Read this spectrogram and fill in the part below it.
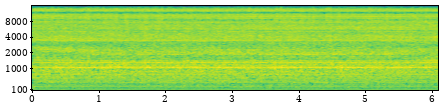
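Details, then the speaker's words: Champion 3000-running-watt 120V generator model 40026 after carburetor cleaning (rusted tank, old fuel), 87 hours; steady even drone with no misses, knocks or surging, normal running. "put a half load on it 1500 watts and it held right at 60 hertz which is perfect so we got a good engine good generator head good carb"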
